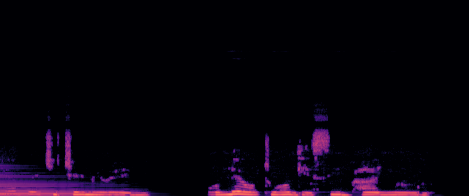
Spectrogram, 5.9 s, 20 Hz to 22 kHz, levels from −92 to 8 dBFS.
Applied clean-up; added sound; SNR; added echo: neural mask model RNNoise.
